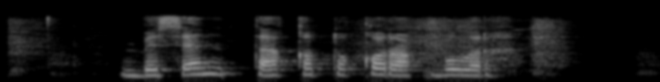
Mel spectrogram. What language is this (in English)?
Bashkir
